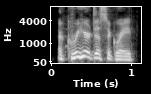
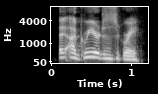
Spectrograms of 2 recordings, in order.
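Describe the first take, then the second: First: Each word is spoken clearly and distinctly. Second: The words run together and sound slurred. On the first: The speaker calls it right. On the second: The speaker calls it wrong.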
